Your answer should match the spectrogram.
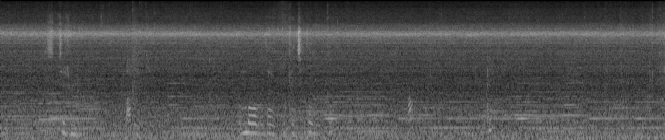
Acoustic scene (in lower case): cafe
